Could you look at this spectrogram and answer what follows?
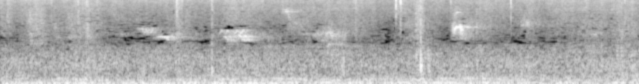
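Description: Faint bird chirps over a low steady background hum, with a couple of light clicks about three seconds in.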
